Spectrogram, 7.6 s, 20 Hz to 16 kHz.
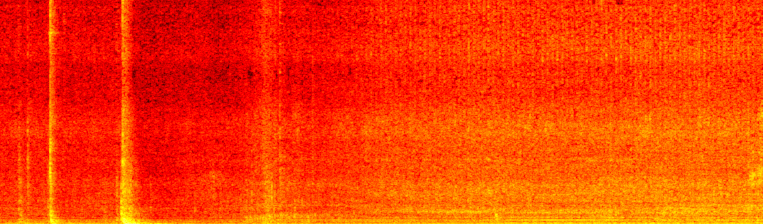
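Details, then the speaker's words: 1990 Dodge Grand Caravan LE, first start after sitting, no instrument cluster connected: after door clunks and fuel pump, engine sputters to life then settles into smooth, even idle with no knocks; running healthy. "there she goes and she's alive I couldn't tell you what's going on here because there's no cluster hooked up but it's alive and it sounds good kind of spotter to life but hey it's alive"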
